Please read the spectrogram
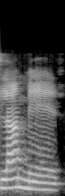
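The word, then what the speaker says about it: la mère: a second again repair again repair mother is pronounced as La Mer La Mer La Mer now look at this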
